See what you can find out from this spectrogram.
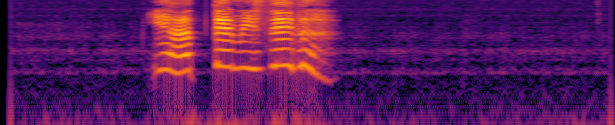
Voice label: attack, voice, woman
